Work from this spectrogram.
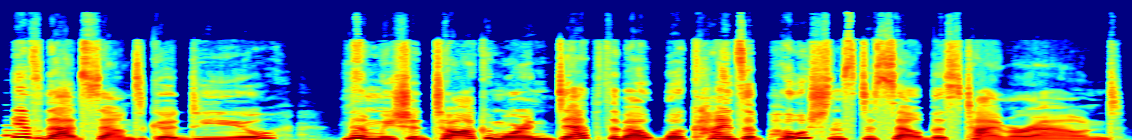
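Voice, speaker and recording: A woman's voice: high-pitched, animated, normal speed. A woman playing an eager, money-loving young merchant in a video game, with a persuasive salesperson's way of talking. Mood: businesslike. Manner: persuasive sales patter, prone to giggling. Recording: game music behind the voice.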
